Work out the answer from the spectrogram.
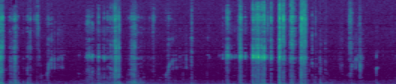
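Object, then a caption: Glitter-coated bar soap. A box cutter blade scrapes and carves a solid, glitter-coated round pink soap, breaking off crumbly dry bits. The quiet sound is a gritty, crunchy run of irregular scrapes and short ticks with bright high edges and a soft low thud under each stroke. The strokes build into a denser burst of crackling near the end before trailing off.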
